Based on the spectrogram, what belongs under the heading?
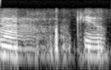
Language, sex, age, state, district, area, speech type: Malayalam, male, 18-30, Kerala, Wayanad, rural, conversation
